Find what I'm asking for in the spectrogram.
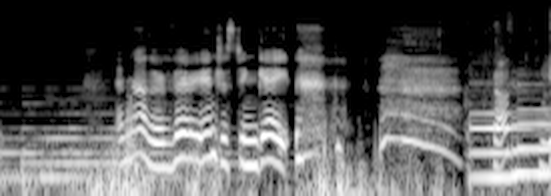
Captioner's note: chuckles; jovial music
